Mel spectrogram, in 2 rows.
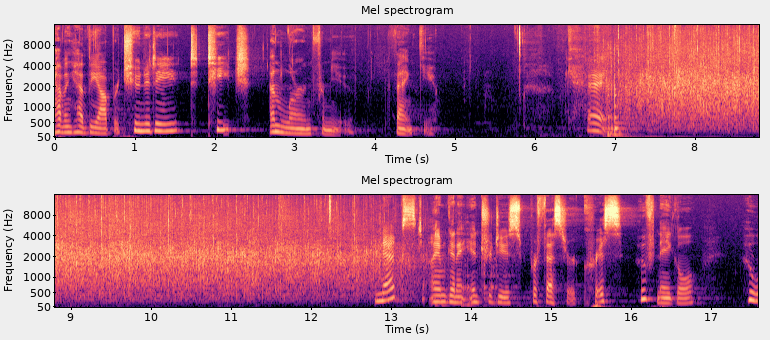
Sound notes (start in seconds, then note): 7.0 audience clapping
